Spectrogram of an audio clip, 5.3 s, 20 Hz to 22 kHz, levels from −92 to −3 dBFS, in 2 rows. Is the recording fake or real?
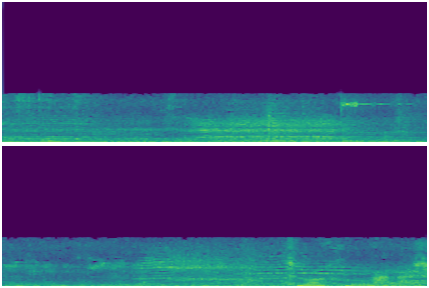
real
